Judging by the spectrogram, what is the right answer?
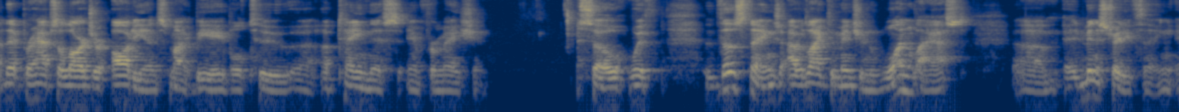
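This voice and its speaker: A man hosting a podcast, giving measured spoken commentary on law and religion; his voice sounds tinny and hollow, as if he is talking inside a tin can. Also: lowish voice, roomy sound. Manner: measured, lecturing delivery with occasional filler words. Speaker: podcast host. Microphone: makeshift sound system instead of his usual microphone.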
